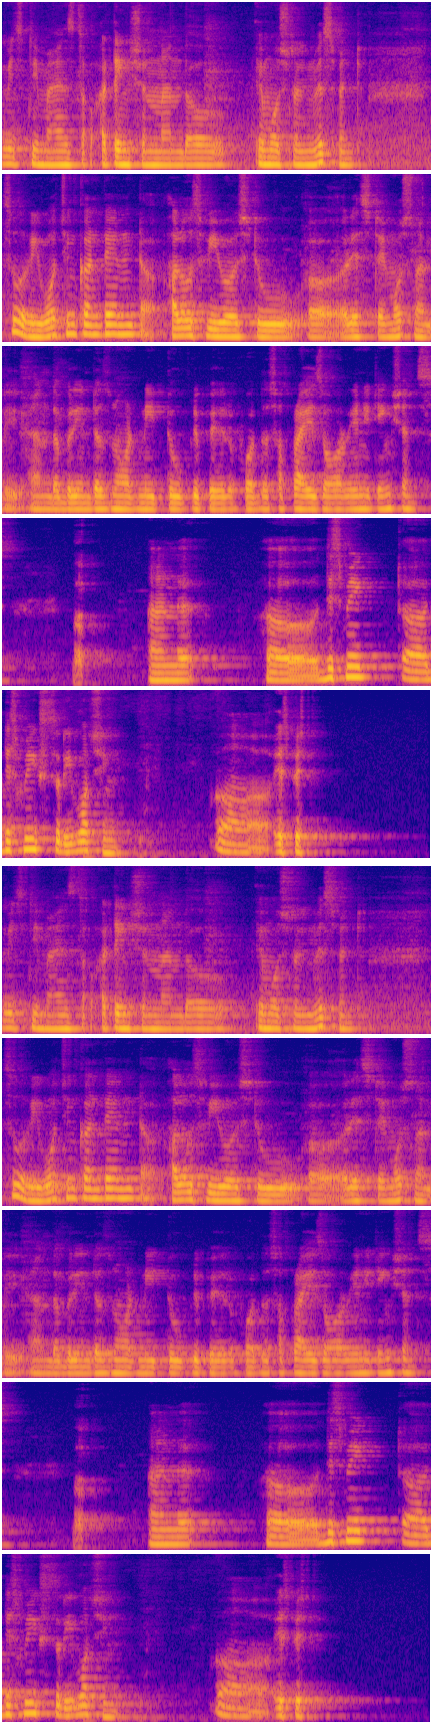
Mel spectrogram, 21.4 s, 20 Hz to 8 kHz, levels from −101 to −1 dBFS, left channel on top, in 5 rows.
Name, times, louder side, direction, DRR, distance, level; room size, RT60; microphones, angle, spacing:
voice 1, 0.0-12.9 13.6-13.7 14.3-14.8 15.5-16.6 16.8-18.4 19.3-20.2, left 3 dB, 35° left, 10 dB, 0.5 m, -21 dB
22.5 x 11.0 x 2.9 m, 0.95 s
head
